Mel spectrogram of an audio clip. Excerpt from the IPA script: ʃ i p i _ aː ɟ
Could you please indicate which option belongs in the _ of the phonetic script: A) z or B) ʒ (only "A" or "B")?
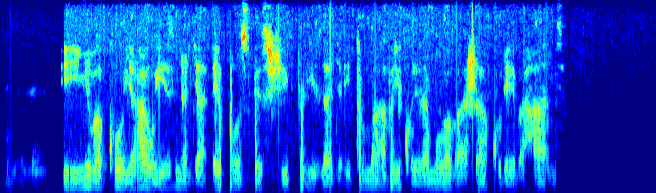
A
